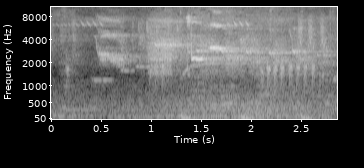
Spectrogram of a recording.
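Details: Yellow-vented bulbul; call; calling because it has chicks nearby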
